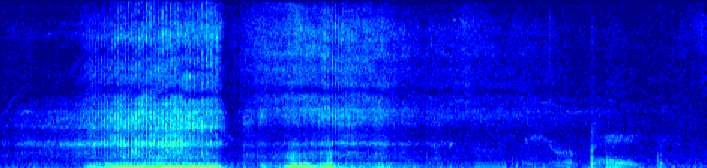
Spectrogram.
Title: American Bulldog snoring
